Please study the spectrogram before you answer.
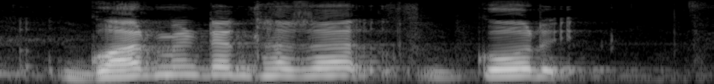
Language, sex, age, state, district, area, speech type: Kashmiri, male, 45-60, Jammu and Kashmir, Srinagar, urban, spontaneous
